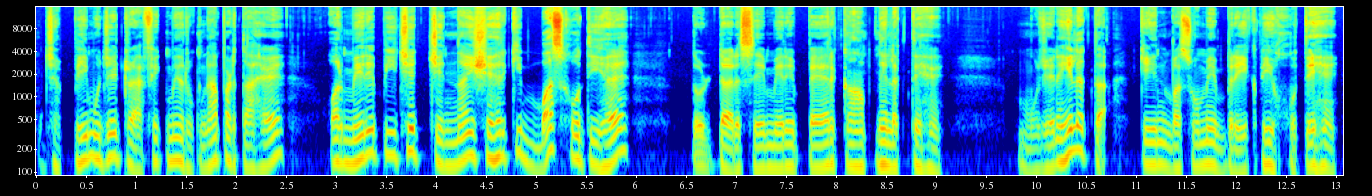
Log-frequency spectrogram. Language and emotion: Hindi, fearful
